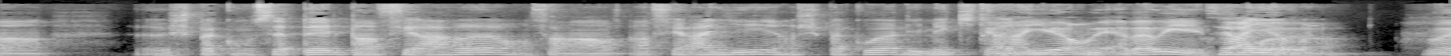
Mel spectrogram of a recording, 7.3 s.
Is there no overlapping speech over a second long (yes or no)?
no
